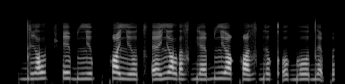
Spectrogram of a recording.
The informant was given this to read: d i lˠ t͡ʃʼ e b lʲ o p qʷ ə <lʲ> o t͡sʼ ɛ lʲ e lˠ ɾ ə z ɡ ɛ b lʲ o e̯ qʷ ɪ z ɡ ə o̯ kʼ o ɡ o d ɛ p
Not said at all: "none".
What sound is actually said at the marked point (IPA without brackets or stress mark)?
lʲ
